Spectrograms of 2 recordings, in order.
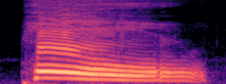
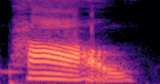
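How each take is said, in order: First: The vowel is a long 'ay' sound. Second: The vowel is short, as in 'pal'. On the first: The speaker calls it right. "which is a long vowel sound" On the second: The speaker calls it wrong. "You can't say pal"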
